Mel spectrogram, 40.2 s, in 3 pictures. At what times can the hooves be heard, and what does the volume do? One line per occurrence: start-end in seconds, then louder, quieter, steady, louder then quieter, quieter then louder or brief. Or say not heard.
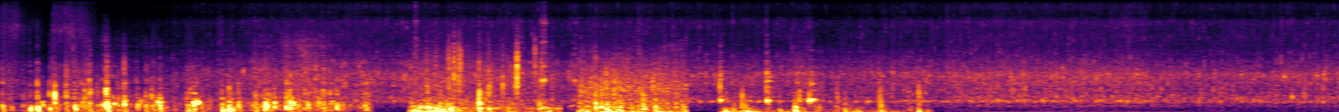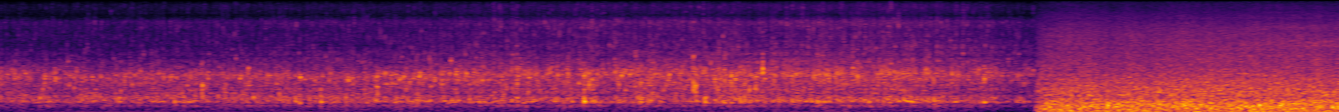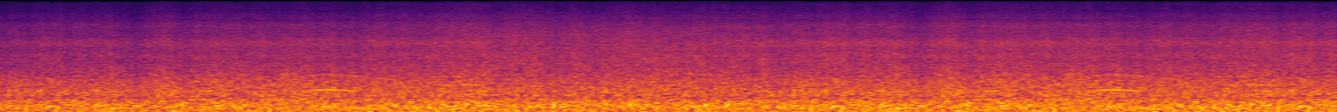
0.0-9.3 quieter.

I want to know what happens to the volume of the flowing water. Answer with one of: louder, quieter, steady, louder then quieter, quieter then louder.
louder.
